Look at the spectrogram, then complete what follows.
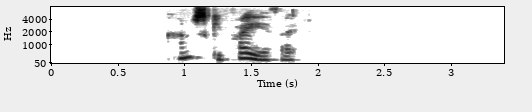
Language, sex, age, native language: Icelandic, female, 30-39, Icelandic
